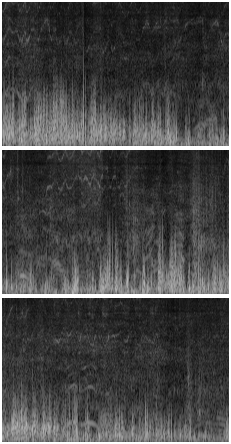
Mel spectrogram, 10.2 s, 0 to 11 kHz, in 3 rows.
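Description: Electric 2wd RC buggies racing on a dirt track, their motors whining up and down, with people talking nearby.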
